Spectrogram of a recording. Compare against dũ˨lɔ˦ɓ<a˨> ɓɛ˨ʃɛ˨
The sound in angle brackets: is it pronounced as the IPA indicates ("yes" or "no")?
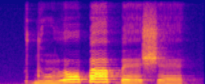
no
